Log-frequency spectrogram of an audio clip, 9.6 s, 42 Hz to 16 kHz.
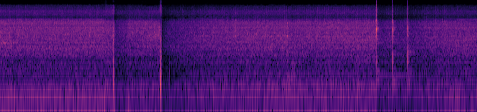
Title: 2006-2011 honda civic Click noise when turning steering wheel,8th gen cv axle replacement 08 civic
